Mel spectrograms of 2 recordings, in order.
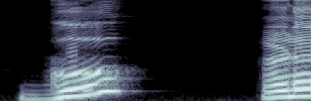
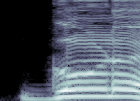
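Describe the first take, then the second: First: "गुण" split into गु, then ण, very slow; drawn-out breakdown of "गुण"; sound by sound. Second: Said in the usual way. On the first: Shown as a demonstration. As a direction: sound out गु ... ण with a long gap. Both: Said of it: "तो मिलके बन जाएगा".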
